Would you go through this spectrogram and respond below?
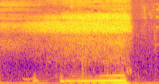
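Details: Pug puppy Fudge Brownie, nearly ten months old, asleep on the bottom of a bed and snoring like a human; one drawn-out, low buzzing nasal tone lasting about a second, over a steady low hum.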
